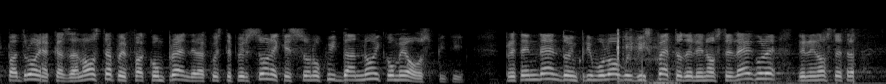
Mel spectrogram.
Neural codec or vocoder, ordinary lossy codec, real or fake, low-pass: none; none; real; 5.4 kHz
